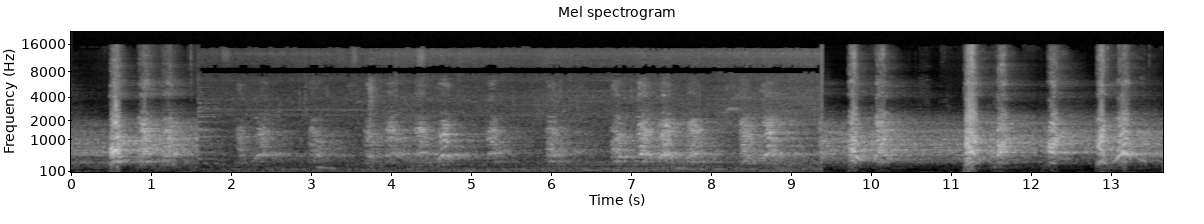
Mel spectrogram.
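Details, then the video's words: German Shepherd welcoming its owner home, giving sharp barks at irregular intervals amid continuous excited whining and yelping vocalizations; a steady background hum runs until near the end. "German Shepherd Welcomes His Owner"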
